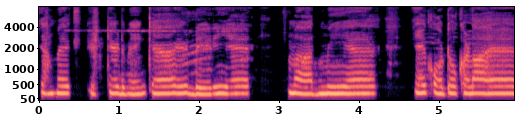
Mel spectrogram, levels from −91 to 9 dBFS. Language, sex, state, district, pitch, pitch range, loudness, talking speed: Hindi, male, Uttar Pradesh, Muzaffarnagar, 225 Hz, 220-235 Hz, -11 LUFS, 140 wpm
